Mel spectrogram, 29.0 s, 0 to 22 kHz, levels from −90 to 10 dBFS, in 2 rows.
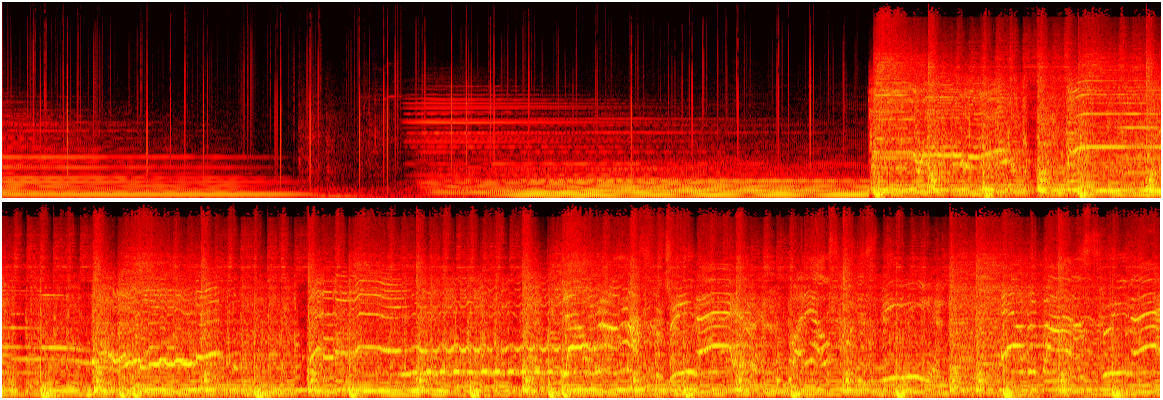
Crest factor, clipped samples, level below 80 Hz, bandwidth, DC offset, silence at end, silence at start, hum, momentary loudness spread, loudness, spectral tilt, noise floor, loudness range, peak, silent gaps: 16 dB; under 0.1%; -30 dBFS; over 20 kHz; under 0.1%; 0 s; 0 s; none; 17 LU; -18 LUFS; -5 dB/octave; -46 dBFS; 18 LU; -2 dBFS; none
